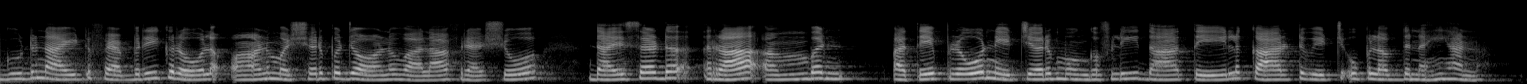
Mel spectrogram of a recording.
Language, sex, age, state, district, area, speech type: Punjabi, female, 18-30, Punjab, Tarn Taran, rural, read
